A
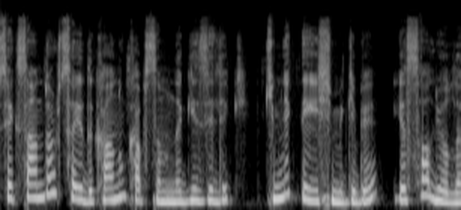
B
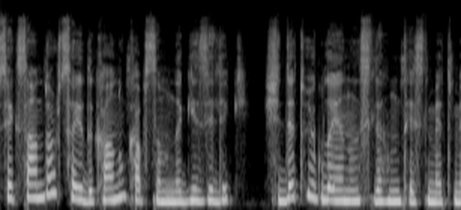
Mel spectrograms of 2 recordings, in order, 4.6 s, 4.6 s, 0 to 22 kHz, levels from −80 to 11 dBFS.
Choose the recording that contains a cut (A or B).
A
